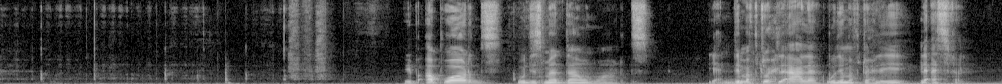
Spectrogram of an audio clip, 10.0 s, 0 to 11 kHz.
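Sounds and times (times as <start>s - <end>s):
stylus scratching and tapping on tablet: 0.0s - 3.7s, 5.0s - 5.3s.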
